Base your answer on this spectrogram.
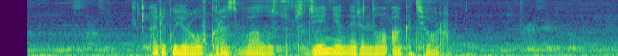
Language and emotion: Russian, neutral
